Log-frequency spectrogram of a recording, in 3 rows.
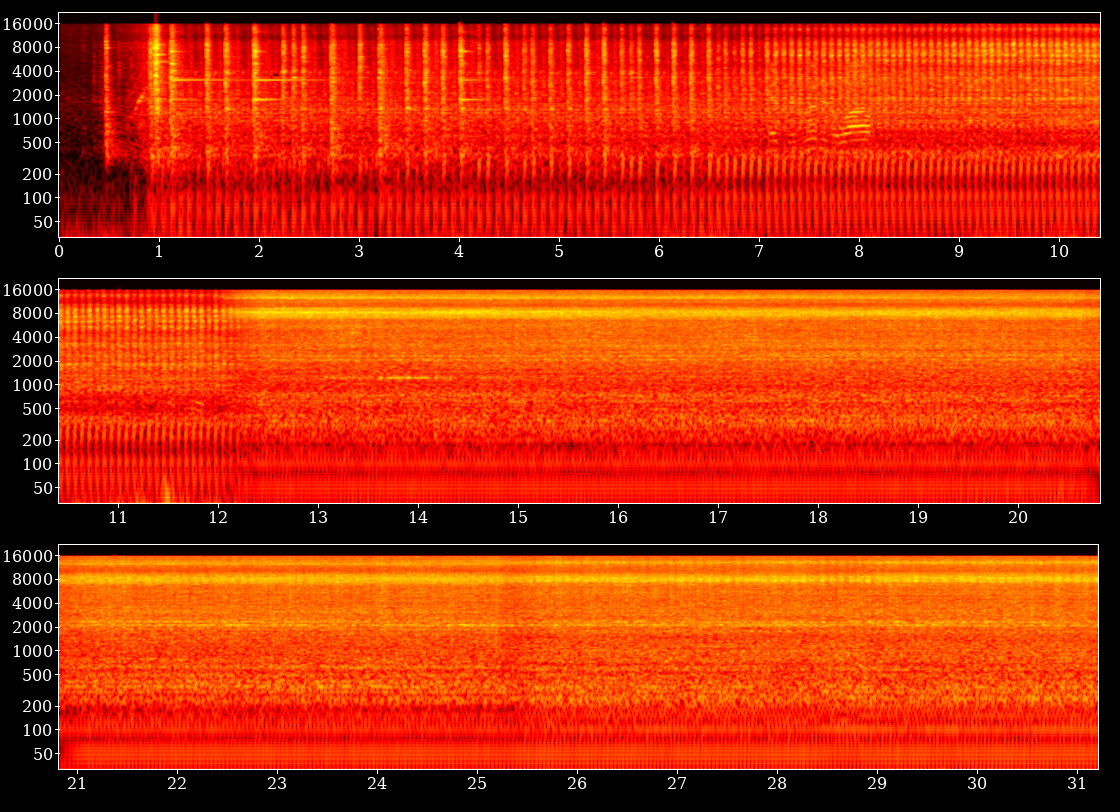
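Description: The small gasoline engine of a Woodland Mills HM122 portable bandsaw mill catches about a second in and runs with an even firing beat. About 12 seconds in it steps up to a steady full-throttle run as the band blade is driven into an eastern red cedar log to saw a slab.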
